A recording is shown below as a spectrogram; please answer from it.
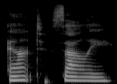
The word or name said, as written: aunt sally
